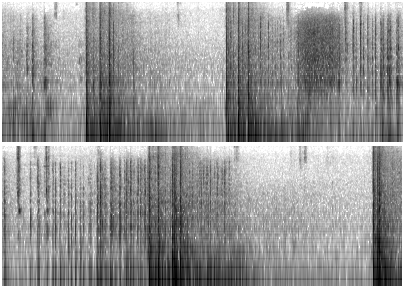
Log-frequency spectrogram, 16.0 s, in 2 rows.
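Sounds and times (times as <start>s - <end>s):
fireworks bangs: 0.0s - 3.4s, 4.4s - 13.2s, 15.4s - 16.0s
fireworks crackling pops: 4.4s - 14.6s
fireworks hiss: 5.7s - 7.2s.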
